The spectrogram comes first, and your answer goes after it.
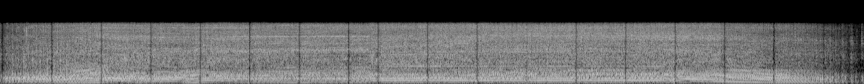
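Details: Snow blower small engine, primed and choked: revs up, holds a steady buzzing speed, then winds down smoothly with no misfire or stumble; running fine.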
